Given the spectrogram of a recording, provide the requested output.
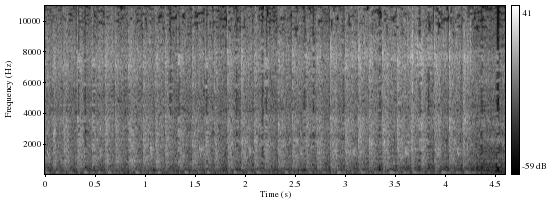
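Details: Rod knock on a diesel VW Golf: sharp metallic knocking repeating over diesel clatter at idle, steady with engine speed; connecting rod bearing shells worn/damaged.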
